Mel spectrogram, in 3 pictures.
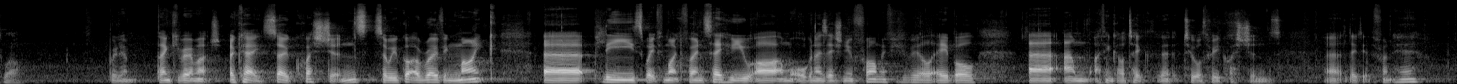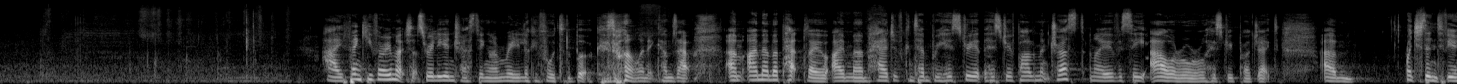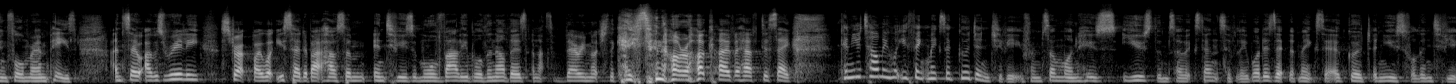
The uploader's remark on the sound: This event was part of the IfG's Ministers Reflect one-day conference.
